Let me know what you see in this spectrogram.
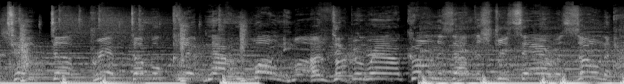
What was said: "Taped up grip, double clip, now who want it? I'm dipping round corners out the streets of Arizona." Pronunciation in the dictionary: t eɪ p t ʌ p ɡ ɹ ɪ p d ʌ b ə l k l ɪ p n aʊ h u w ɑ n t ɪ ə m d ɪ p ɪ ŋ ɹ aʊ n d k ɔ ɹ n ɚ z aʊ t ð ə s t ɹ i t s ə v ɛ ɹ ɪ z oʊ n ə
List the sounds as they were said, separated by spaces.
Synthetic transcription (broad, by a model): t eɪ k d ʌ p ɡ ɹ ɪ p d ʌ b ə l k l ɪ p n aʊ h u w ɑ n ɪ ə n d ɪ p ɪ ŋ ɹ aʊ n k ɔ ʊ n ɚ z aʊ t ð ə s t ɹ i t s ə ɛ ɹ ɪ z oʊ n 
